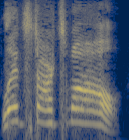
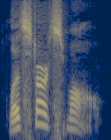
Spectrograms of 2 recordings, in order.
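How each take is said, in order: First: It is said very loudly and forcefully. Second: It is said calmly and easily. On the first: It implies something big. The speaker calls it wrong. "do I say it really loud?" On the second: It sounds reasonable and easy to agree to. The speaker calls it right. "Nice and reasonable. Nice and easy"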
